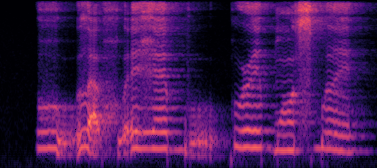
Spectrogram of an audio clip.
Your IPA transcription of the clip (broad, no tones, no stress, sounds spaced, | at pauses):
ɣ ṵ ð a̰ xʷ ɛ̰ e̯ ɣ ɛ b ṵ kʷ ə˞ e̯ b ɔ̃ s b ə e̯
